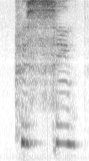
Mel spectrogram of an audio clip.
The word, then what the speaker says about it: piscine: P-I-S-C-I-N-E. Piscine. – Piscine. – That's how I pronounce the word.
